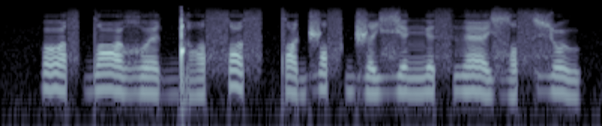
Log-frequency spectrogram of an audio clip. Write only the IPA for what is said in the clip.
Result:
ɔ˥˩sdˤæ˥˩ ʁʷɛ˨ ɡ͡ǃæ˨ sˤə˞˥˩stˤʌ˨d͡ʒɪ˥˩sˤd͡ʒi˨ ʑɛ˥˩ŋɛ˥˩sðæ˥˩ ʑɪ˨sˤ ʑu˥˩

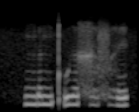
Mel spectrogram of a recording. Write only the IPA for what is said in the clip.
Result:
ŋəŋkʷʼiə̯ xə̤fə̤ɪ̯

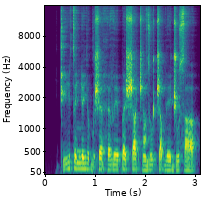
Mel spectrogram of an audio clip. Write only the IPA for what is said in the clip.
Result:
kʼiː˨˦te˦ɲe˦ jɪ˨ɡʷɪ˨ʃɛ˨ hɛ˨veː˨pɛ˦˨ ʃa˦ t͡ʃã˨zu˦ t͡ʃa˦beː˨d͡ʒu˨ sa˨

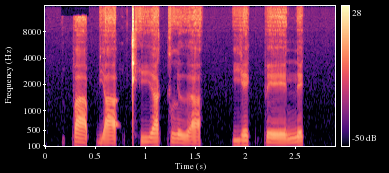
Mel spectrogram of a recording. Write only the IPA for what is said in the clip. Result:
pa˨˩p̚ ja˨˩ʔkʰi˦˥a̯ klɯ˨˩a̯ | je˥˩k̚peː˧ ne˥˩k̚

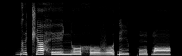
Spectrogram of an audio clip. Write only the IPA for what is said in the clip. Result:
ɡɨ˦˨t͡ʃã˦heː˧ ɲoː˧hoː˨vo˨˦ɗiː˧ kʷũ˧ ɓɔ̃˦

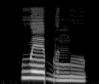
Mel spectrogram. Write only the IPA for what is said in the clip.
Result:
wɛ˦ bə˨ŋu˨

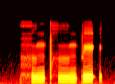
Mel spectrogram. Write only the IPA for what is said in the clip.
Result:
hɯ˦˥ŋpʰɯː˧ŋpe˥˩ʔ

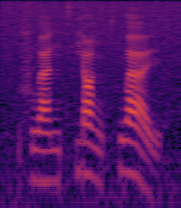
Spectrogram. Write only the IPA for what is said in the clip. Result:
ʂwa˥n t̪ʰjɑ˥˧ŋ t̪ʰwa˥˩ɪ̯

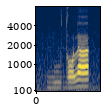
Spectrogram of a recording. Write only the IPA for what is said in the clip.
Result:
mu dɔla

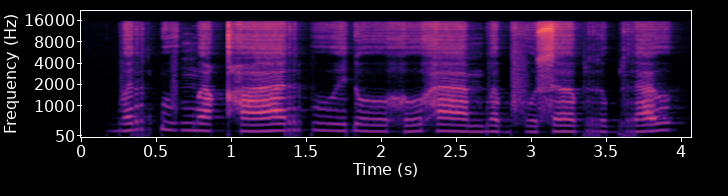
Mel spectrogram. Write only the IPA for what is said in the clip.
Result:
bɐrk͡puvŋ͡mɐː qʰaːrpuːɪ̯ɗoː hohaː mbɐbfo sɐːprobraʊ̯

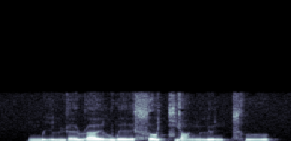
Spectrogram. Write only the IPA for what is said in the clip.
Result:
mi˨˩lɥɛ˨˦ ɻa˦ɪ̯lwe˨˦ɪ̯ sɤ˦ t͡ɕjɑ˨˩ŋ ly˥˨n t͡sʰɹ̩˨˦

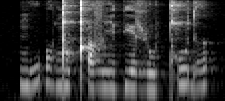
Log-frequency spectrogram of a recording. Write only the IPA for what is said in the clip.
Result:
ŋṳʔɔ̤ŋ͡ǃuǃʼɐ vi pʲe ɮu ǃʼudə̤

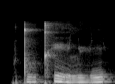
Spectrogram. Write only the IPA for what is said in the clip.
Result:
t̪u˨˦kʰe˥˨ɪ̯ ly˨˦n

